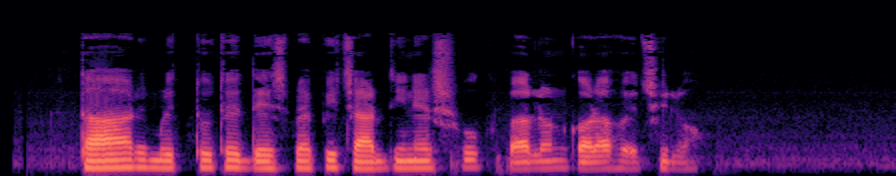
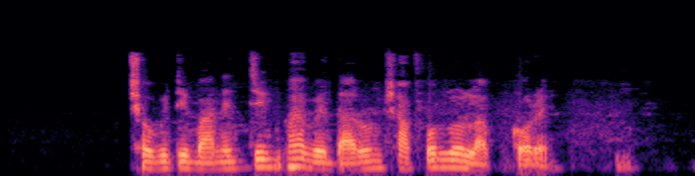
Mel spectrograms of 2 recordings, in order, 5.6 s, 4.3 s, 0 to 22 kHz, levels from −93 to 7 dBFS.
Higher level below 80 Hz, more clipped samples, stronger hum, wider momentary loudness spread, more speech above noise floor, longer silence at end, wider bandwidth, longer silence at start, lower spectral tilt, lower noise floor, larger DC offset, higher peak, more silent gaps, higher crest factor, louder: second, -66 dBFS vs -56 dBFS; neither; neither; first, 14 LU vs 4 LU; second, 36 dB vs 68 dB; first, 1.25 s vs 0.4 s; first, 11 kHz vs 7.6 kHz; second, 0.5 s vs 0.8 s; about the same, -7 dB/octave vs -6.5 dB/octave; second, -58 dBFS vs -83 dBFS; neither; about the same, 0 dBFS vs -2 dBFS; neither; first, 22 dB vs 16 dB; second, -22 LUFS vs -16 LUFS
